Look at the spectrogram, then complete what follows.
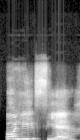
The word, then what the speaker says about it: policière: Et au féminin, on dit policière. Policière. Cuando agregan una E, en ese caso en femenino se pronuncia la R.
